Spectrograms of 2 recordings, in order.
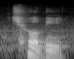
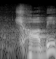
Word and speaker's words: ছবি: আমাদের এই উচ্চারণটা হবে ছবি। দেখো উচ্চারণটা হবে এরকম, ছবি। ছবি হবে না, উচ্চারণটা হবে ওকারের মতো, ছবি।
